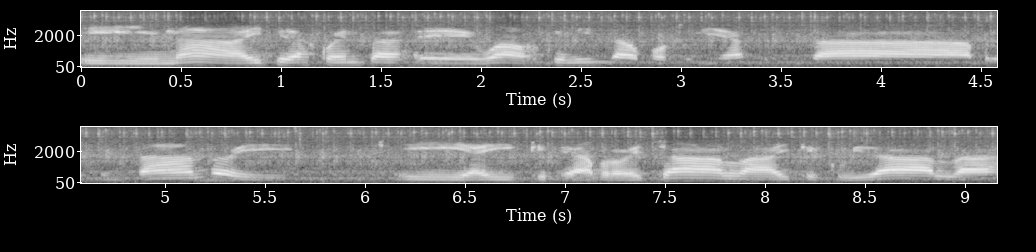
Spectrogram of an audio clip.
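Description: Noticeable background noise behind a man at a medium pitch, fairly slow pace, fairly even intonation and big swings in loudness. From Argentina, Santa Cruz, Patagonia (Río Gallegos, El Calafate). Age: 30s. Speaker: mountain bike racer. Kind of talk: radio interview. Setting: phone call. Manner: halting, many fillers and repetitions.

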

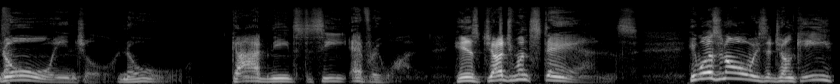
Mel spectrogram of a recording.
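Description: A man talks at a very slow pace with a fairly high pitch. His pitch swings very widely and his loudness swings a lot. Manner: calm, sermonizing, menacing.

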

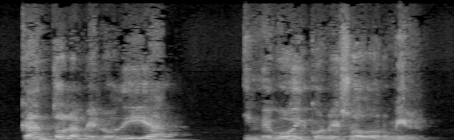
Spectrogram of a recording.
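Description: In a room with audible echo, a man with a high pitch talks fairly slowly, his pitch varying in an ordinary way. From Bolivia, Santa Cruz. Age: 30s. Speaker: singer-songwriter and TV presenter. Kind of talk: interview testimony. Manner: halting with repetitions.

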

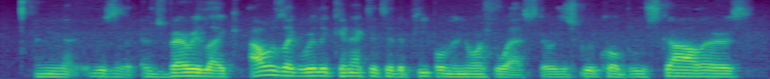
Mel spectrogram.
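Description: Delivered at a fairly quick pace, a normal speaking voice keeps a fairly even intonation. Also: man. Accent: American. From New Jersey (Edison). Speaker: rapper. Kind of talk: casual chat.

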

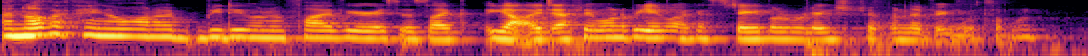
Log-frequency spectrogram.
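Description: In a Cork accent, a woman speaks at a very fast pace with hardly any pauses, medium pitch and ordinary pitch variation, with audible room echo and noticeable background noise. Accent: Cork Irish. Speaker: podcast co-host. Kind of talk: casual chat. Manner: animated.

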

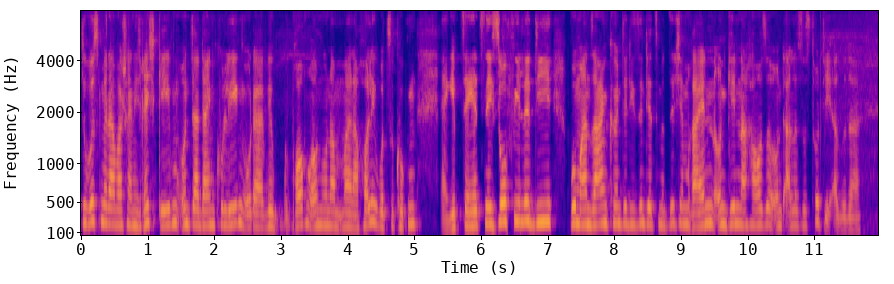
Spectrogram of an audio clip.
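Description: In an ordinary speaking voice, a woman of medium pitch talks at a fairly quick pace with fairly even intonation. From eastern Germany, Potsdam. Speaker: podcast host. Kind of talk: interview.

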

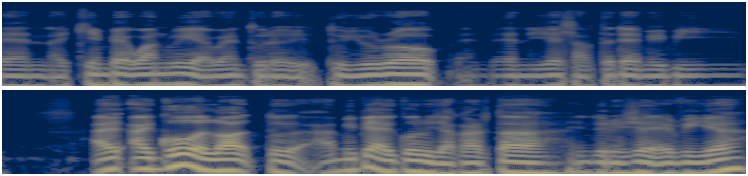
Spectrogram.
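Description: In a Singaporean accent, a man with a fairly low voice speaks at a very fast pace with fairly even intonation and big swings in loudness. The sound is dry and close with no echo, on a very clean recording with a silent background. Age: 20s. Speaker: road accident survivor. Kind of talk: testimony.

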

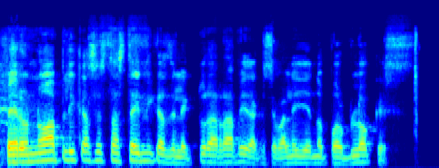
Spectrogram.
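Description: Speaking at a moderate pace, a man with an ordinary speaking voice uses a medium pitch and lively intonation. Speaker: podcast host. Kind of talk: interview.

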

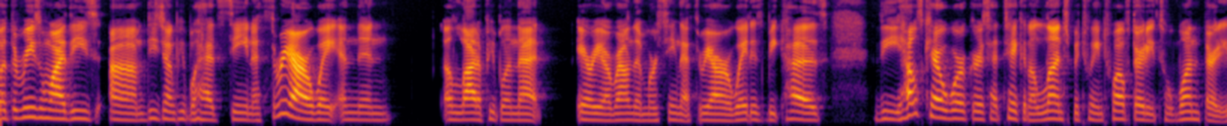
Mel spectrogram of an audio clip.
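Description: A woman with an unremarkable speaking voice talks fairly quickly at a fairly low pitch, varying it an ordinary amount. The sound is dry and close with no echo, on a very clean recording with a silent background. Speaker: podcast host. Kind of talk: podcast hosting, scripted-style monologue with interview clips.

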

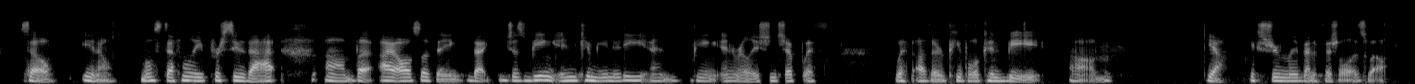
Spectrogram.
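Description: A woman with an American accent speaks at a moderate pace in a fairly low pitch, her tone dark and mellow with vocal fry and fairly even intonation. She leaves long, frequent pauses over a quiet background. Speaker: entrepreneur. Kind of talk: interview. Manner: hesitant, many fillers.

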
